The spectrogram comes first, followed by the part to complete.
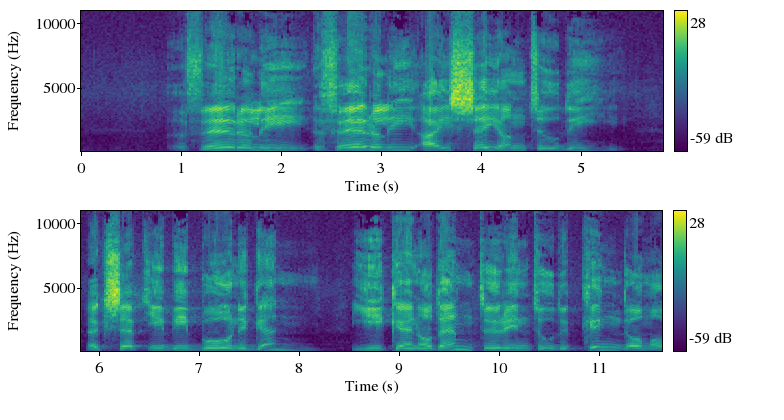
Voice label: Sermon Continued; Swearing an Oath; Netherlands Reformed Congregation, St. Catharines, ON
